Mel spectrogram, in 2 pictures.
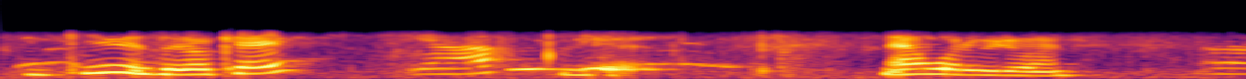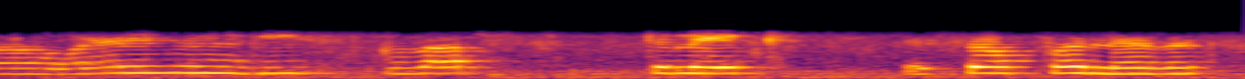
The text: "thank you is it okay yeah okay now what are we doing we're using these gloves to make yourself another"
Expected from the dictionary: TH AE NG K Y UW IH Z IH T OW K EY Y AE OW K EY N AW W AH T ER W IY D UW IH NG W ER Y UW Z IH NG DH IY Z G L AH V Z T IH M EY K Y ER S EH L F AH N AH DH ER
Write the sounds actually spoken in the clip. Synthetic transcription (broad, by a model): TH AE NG K Y UW IH Z IH T OW K EY Y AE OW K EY N AW W AH T ER W IY D UW IH NG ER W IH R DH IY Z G L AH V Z T IH M EY K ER S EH F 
